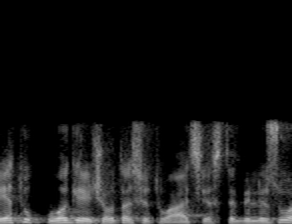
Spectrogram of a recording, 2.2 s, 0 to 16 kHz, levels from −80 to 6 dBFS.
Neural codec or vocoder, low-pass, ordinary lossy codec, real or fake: none; 7.2 kHz; MP3, 64 kbps; real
